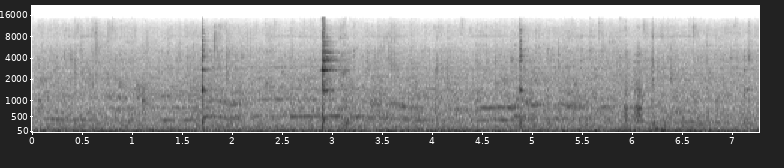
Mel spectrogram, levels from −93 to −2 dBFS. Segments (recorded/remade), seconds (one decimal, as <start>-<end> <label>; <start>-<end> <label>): 0.0-1.2 remade; 1.2-2.6 recorded; 2.6-3.6 remade; 3.6-4.8 recorded; 4.8-7.3 remade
